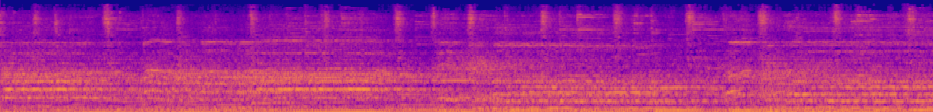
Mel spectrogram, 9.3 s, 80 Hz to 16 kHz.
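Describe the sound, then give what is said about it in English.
A crowd of about 80,000 Germans with arms around each other sings a melody together, a dense, steady wall of massed voices holding and shifting through sung notes at a constant loud level for the whole stretch. “Listen to the crowd going at it here.”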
